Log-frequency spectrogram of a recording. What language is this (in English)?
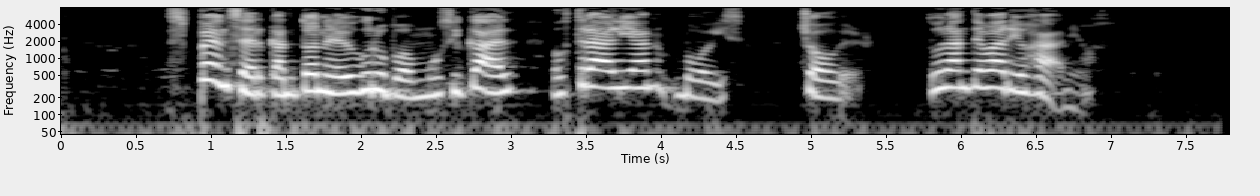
Spanish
